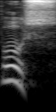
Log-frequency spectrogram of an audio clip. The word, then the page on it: pos: pous; provençal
